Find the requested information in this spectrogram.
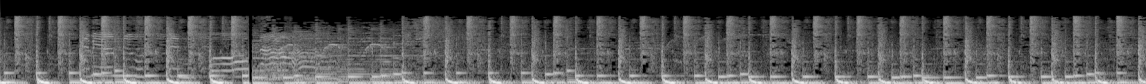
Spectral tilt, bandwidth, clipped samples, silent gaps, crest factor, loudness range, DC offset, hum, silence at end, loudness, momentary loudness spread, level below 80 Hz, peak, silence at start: -5 dB/octave; 10.5 kHz; under 0.1%; none; 12 dB; 2 LU; under 0.1%; none; 0 s; -14 LUFS; 4 LU; -16 dBFS; 0 dBFS; 0 s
